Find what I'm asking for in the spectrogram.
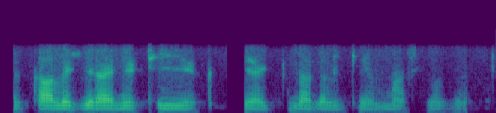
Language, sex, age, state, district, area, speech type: Kashmiri, male, 30-45, Jammu and Kashmir, Shopian, rural, conversation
